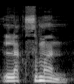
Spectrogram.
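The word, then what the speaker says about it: लक्ष्मण: সীতা ও ভাই লক্ষণ হিন্দিতে হবে ভাই লাক্সমান বাংলায় উচ্চারণ লক্ষণ হিন্দিতে উচ্চারণ লাক্সমান ছিলেন থে সবাই একসাথে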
